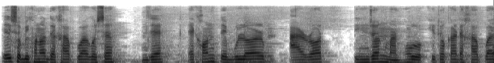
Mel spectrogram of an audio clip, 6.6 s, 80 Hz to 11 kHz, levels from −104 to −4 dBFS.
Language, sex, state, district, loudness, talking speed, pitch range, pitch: Assamese, male, Assam, Sonitpur, -17 LUFS, 145 wpm, 140-150 Hz, 145 Hz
